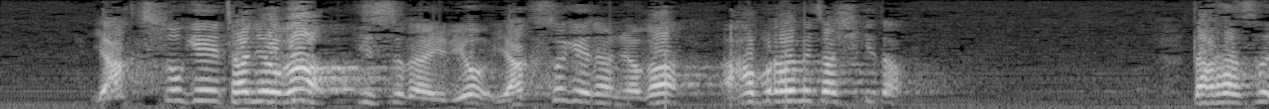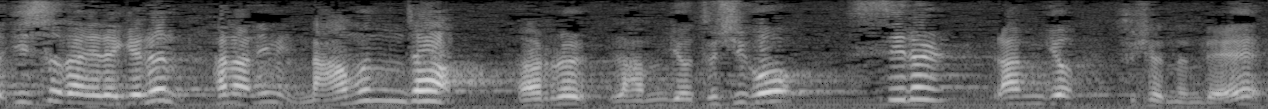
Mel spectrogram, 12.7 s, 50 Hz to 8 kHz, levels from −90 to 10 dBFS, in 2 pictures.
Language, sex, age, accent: Korean, male, 40-59, native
